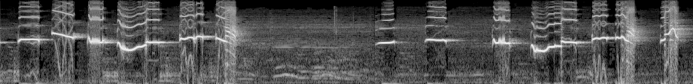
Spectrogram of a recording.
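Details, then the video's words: Oriental magpie-robin singing in the morning: loud whistled phrases with rising and falling slurred notes near the top of the range, delivered in bursts separated by short pauses, with faint low murmuring in between. "KICAU KACER pagi HARI, Memikat KACER mental LEMAH jadi GACOR"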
